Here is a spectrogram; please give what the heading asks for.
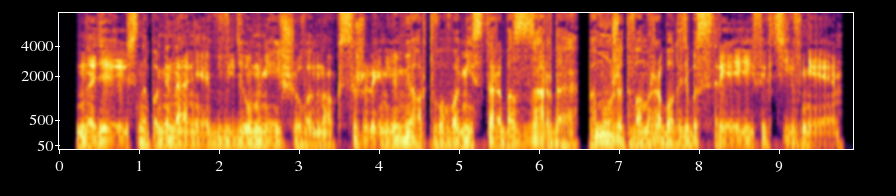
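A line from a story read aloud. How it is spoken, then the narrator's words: Through gritted teeth. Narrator (Russian): процедил Генри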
